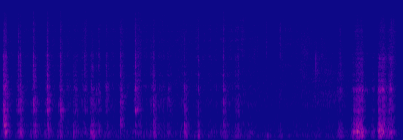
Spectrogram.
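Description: A pointed wooden stick scratches the coating at the upper right of a flat black wax-coated scratch art paper card lying on a table. A quick, rhythmic series of short dry rasping strokes grows softer and sparser, then two louder, fuller scrapes come near the end.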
